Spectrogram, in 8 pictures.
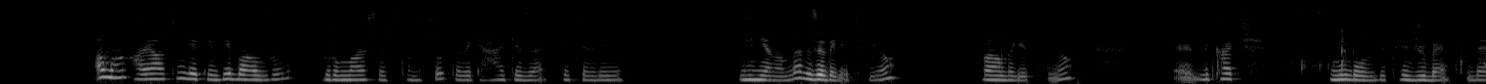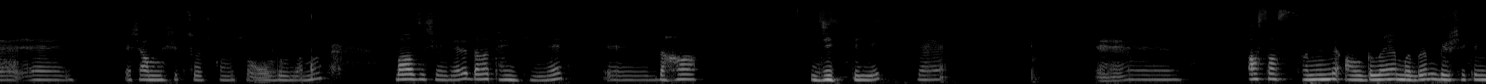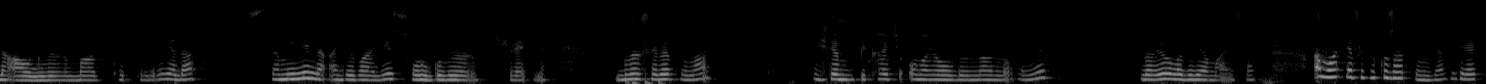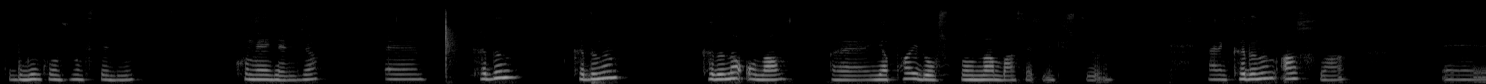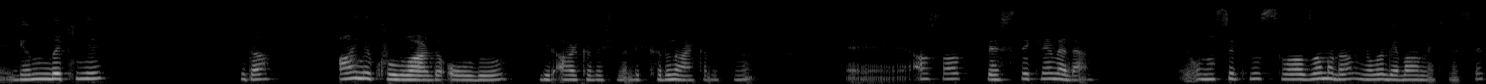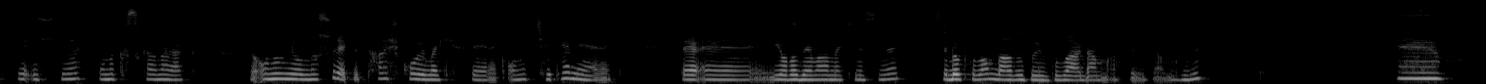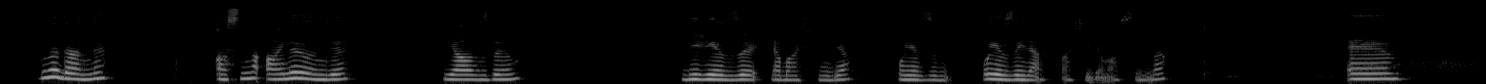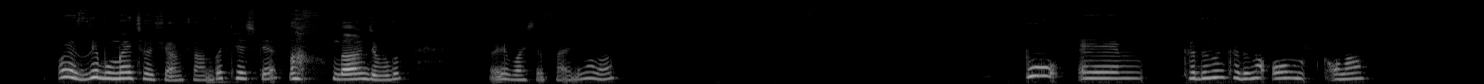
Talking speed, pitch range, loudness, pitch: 85 wpm, 200-245 Hz, -38 LUFS, 220 Hz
